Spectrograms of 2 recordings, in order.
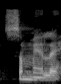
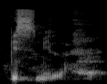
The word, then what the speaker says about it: bismillah: Tapi wong jawo saya pernah lihat mbok debokde itu naik bis itu bacanya semeleh kan. Semeleh kok bacane semeleh. Suruh mengatakan samilah itu bukan ngomong samilah tapi bismillah.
